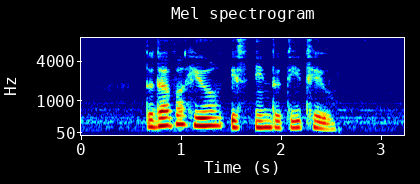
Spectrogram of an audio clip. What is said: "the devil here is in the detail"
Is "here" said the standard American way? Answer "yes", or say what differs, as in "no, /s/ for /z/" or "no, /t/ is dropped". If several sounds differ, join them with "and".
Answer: no, /l/ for /ɹ/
